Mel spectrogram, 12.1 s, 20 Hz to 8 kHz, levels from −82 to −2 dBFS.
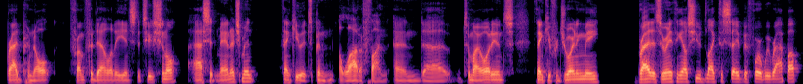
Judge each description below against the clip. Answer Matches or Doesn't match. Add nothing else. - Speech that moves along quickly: Doesn't match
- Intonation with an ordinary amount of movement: Matches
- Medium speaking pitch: Doesn't match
